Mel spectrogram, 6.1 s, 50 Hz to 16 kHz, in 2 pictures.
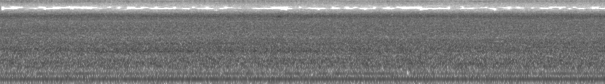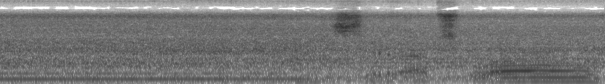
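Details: Duracraft Heat Furnace Plus CZ-1200 space heater, test run after repair: steady low motor hum with an even tone and no rattle or scrape until the sound changes near the end. The fan runs normally.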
